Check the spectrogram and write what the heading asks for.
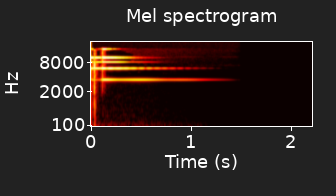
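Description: A short click, then a bright synthetic bell ding that rings out and fades away within about a second and a half. It is a notification-bell sound effect marking notifications being switched on.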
